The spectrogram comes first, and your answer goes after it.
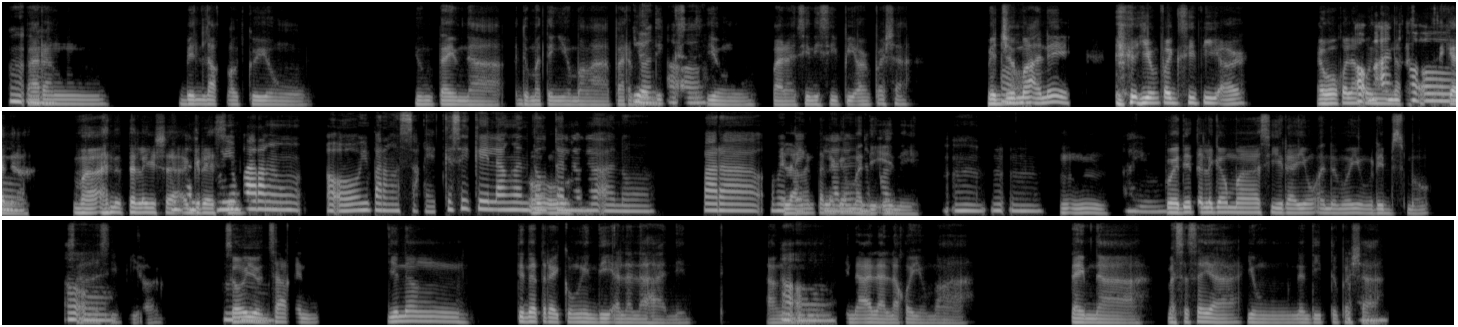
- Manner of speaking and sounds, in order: in English: "paramedics"; laughing while speaking: "yung 'pag"; laughing while speaking: "ma-ano talaga siya"; in English: "aggressive"; tapping
- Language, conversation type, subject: Filipino, unstructured, Paano mo tinutulungan ang sarili mong harapin ang panghuling paalam?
